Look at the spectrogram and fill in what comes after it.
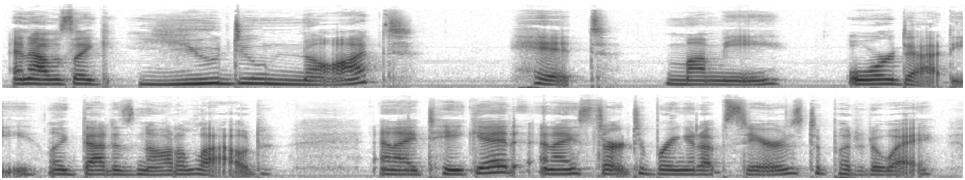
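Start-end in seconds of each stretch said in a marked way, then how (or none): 0.7-6.2 measured, retold parental reprimand; stern parent. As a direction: space out each word to lay down a firm rule. Retold scolding after being hit.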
